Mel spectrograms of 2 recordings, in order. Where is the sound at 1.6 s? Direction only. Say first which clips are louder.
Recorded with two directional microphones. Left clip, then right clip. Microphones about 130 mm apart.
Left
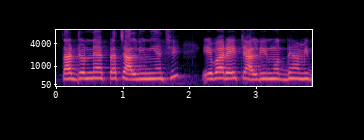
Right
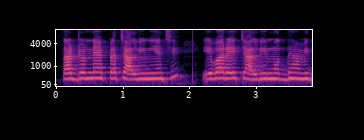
Left 6 dB; 15° left (ahead or behind).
